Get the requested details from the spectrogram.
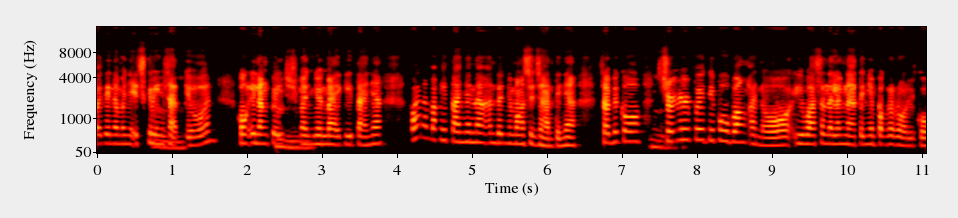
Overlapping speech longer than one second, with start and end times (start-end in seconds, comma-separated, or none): none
